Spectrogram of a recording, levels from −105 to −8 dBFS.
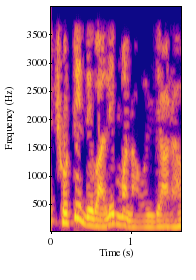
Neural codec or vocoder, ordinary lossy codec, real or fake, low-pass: vocoder, 44.1 kHz, 128 mel bands every 512 samples, BigVGAN v2; none; fake; 3.6 kHz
